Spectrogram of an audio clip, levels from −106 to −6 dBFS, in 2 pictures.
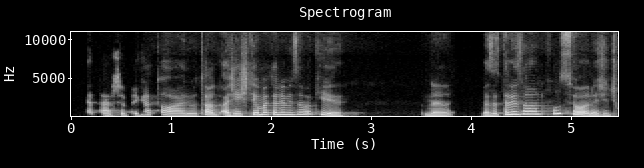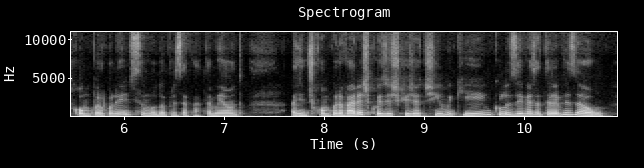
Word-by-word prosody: É 185 - -5
taxa 205 +3 -4
obrigatória, 215 -1 -2
o - - -5
tanto - - 0
a 190 - +4
gente 220 +3 -2
tem 260 - +4
uma 290 - +4
televisão 295 +2 +1
aqui, 220 - 0 0.8
né. 180 +4 -1 0.3
Mas 175 +3 0
a 220 - +1
televisão 335 +6 +6
não 360 - -3
funciona. 410 - +3
A 185 - +1
gente 200 -2 -8
comprou 205 -1 -1
quando 210 +3 -3
a - - +3
gente 250 +1 -5
se 245 -2 -5
mudou 170 -4 -2
para 175 - -13
esse 175 - -7
apartamento, 200 +2 -5 0.4
a 185 - -2
gente 195 0 -4
comprou 205 0 0
várias 235 +5 +5
coisas 220 -2 0
que 215 -2 -5
já 205 -1 0
tinham 220 +3 -4
aqui, 230 -3 -5
inclusive 235 0 0
essa 240 0 +1
televisão. 235 -6 +2
220 Hz, 220 wpm, -25 LUFS, 200-250 Hz, 0.8 s, televisão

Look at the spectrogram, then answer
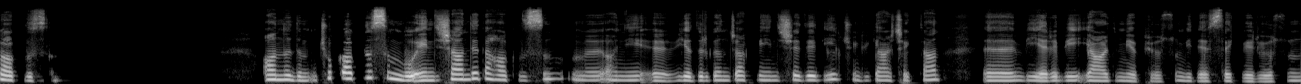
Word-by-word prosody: haklısın. 185 -3 0 2.0
Anladım, 210 -5 +2
çok 290 +5 -6
haklısın 275 -4 +6
bu 190 - +9
endişende 230 +8 +3
de 260 - +2
haklısın, 225 +4 0
ııı, 195 -2 -4
hani, 195 -1 -3
eee, 165 -5 -4
yadırganacak 190 +2 -2
bir 205 - -5
endişe 195 +1 -2
de 200 -1 +2
değil, 230 +3 -4
çünkü 195 -6 -11
gerçekten, 195 +3 -4 0.4
eee, 180 0 +1
bir 185 - -7
yere 175 0 +1
bir 185 0 -2
yardım 175 0 -2
yapıyorsun, 155 +2 -8
bir 165 - -8
destek 155 +1 -2
veriyorsun, 140 +5 -6
190 Hz, 125 wpm, -21 LUFS, 175-210 Hz, 2.0 s, bu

